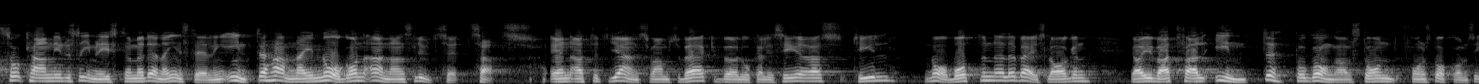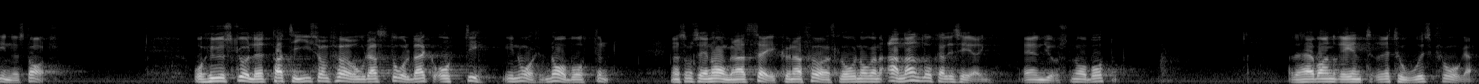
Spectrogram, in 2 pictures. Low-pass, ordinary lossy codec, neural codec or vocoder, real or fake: 7.2 kHz; none; none; real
